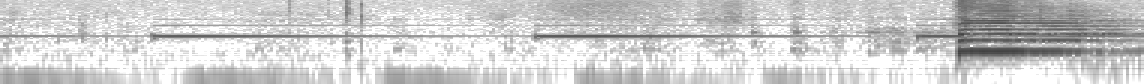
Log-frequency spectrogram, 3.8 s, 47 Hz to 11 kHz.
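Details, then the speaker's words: 1989 Dodge Daytona ES salvage car: horn relay pushed in by finger gives two sharp loud blasts, one long one short; horn and relay work, a broken wire behind the steering wheel stops normal operation. "oh that scared the hell out of me that's actually the horn relay i pushed in it with my finger so"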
